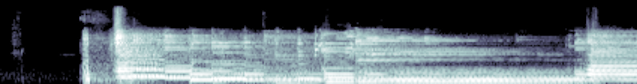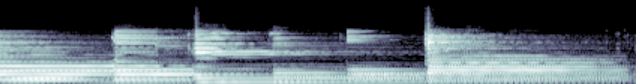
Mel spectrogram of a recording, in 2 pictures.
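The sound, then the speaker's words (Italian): A worship song begins with a few beats of silence, then full sustained chords ring out on effects-laden, reverberant instruments, with fresh strummed accents every couple of seconds and no singing yet. “Ci fermiamo solo un attimo, mandiamo un canto così possiamo eh, bene meditare su quanto eh, stiamo ascoltando.”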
